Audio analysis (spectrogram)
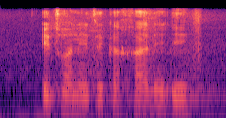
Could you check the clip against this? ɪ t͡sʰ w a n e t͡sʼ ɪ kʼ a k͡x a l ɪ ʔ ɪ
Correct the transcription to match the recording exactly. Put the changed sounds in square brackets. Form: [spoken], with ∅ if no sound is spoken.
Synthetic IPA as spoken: ɪ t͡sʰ w a n e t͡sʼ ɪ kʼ a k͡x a l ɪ ʔ ɪ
